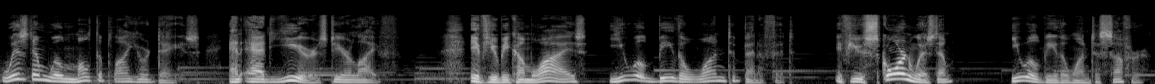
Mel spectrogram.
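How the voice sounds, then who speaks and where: A man narrating dramatized scripture in a solemn, deliberate storytelling manner. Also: medium pitch, big pitch swings. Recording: music behind the voice. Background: music.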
